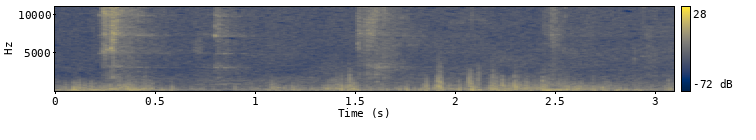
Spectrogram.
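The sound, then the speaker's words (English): Irregular metallic clanks and taps of a flag's hardware knocking against its metal pole over a steady rush of wind on a windy day. “That's the sound of a flag clanking against its pole.”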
